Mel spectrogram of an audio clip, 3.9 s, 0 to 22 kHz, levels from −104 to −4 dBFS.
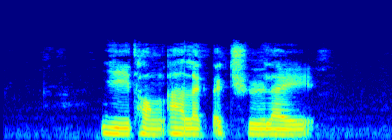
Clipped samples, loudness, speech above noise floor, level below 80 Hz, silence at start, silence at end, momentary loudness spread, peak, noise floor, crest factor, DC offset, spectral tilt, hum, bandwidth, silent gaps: under 0.1%; -41 LUFS; 40 dB; -74 dBFS; 1 s; 0.8 s; 6 LU; -22 dBFS; -80 dBFS; 20 dB; under 0.1%; -5 dB/octave; none; 7.4 kHz; none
